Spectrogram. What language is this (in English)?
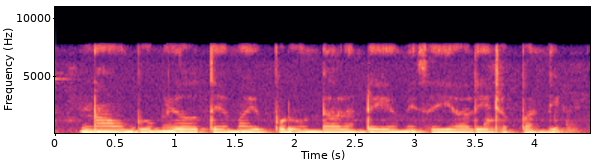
Telugu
